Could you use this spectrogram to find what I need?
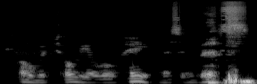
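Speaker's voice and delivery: whispering. Voicing a character's remark during the game: whispering. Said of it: "Trevor probably just whispers".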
